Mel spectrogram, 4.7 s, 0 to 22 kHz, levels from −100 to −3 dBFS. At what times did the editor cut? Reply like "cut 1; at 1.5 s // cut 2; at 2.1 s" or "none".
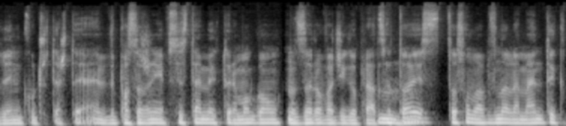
cut 1; at 2.3 s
